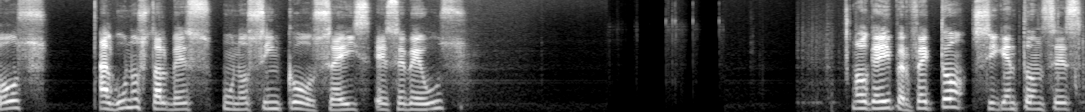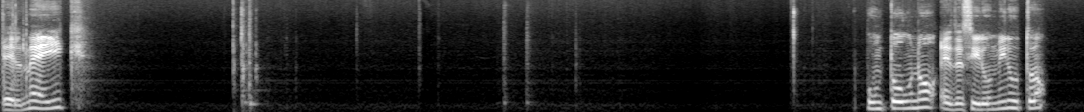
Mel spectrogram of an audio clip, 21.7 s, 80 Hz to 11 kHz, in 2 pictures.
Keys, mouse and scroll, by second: 6.1-9.1 scroll down 1, 9.1-9.6 scroll down 1, 9.6 click, 10.3-11.4 typing, 13.1 Return, 21.0-21.3 scroll down 1.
